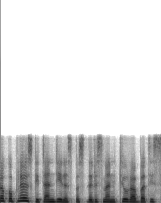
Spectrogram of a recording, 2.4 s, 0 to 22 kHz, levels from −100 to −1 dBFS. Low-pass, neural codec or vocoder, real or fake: 7.2 kHz; codec, 16 kHz, 0.2 kbps, FocalCodec; fake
